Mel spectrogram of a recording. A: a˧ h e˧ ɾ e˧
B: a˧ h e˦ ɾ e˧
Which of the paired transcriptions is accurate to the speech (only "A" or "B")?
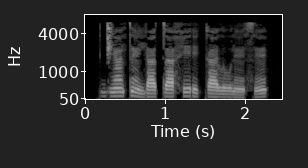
B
